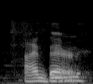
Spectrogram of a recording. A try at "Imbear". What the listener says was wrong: Bear. Not I'm bear.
